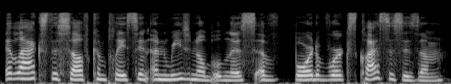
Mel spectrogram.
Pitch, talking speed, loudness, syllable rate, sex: 215 Hz, 145 wpm, -17 LUFS, 4.5 syllables/s, female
